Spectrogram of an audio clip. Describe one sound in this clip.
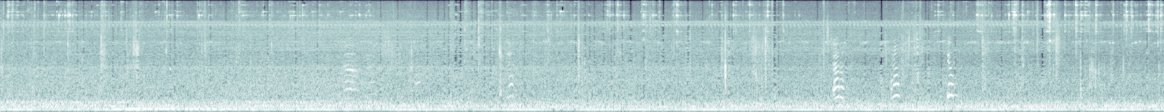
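Footsteps scuff on asphalt outdoors.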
